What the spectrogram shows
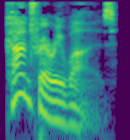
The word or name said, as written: contrariwise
